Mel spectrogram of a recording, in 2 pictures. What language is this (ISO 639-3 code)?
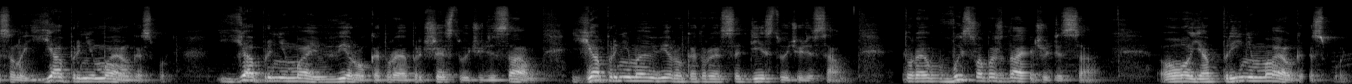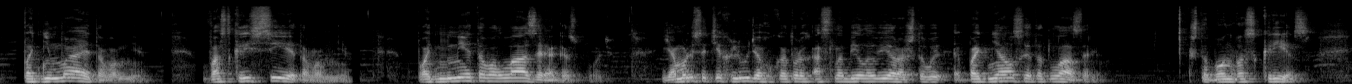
rus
